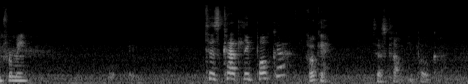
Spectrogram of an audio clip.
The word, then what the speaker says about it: Tezcatlipoca: Oh, first, can you pronounce that name for me? Tezcatlipoca? Okay. Tezcatlipoca. Tezcatlipoca.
